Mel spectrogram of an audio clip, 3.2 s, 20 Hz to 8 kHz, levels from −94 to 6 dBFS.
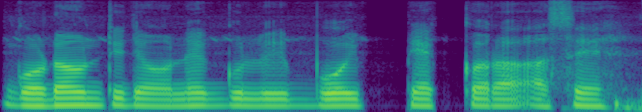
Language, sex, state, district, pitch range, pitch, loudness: Bengali, male, Assam, Hailakandi, 135-140 Hz, 135 Hz, -18 LUFS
